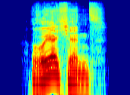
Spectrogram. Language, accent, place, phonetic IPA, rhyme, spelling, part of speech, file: German, Germany, Berlin, [ˈʁøːɐ̯çəns], -øːɐ̯çəns, Röhrchens, noun, De-Röhrchens.ogg
- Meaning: genitive singular of Röhrchen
